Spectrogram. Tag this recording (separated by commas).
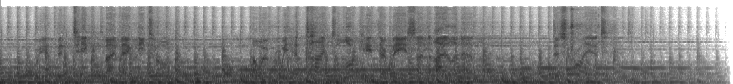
Music, Exciting music, Background music, Soundtrack music, Speech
